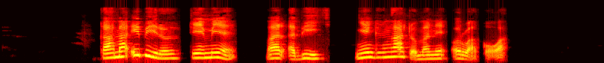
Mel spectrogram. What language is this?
Luo (Kenya and Tanzania)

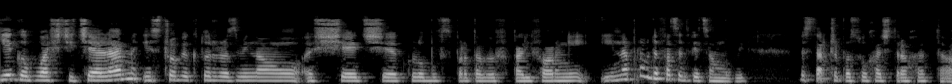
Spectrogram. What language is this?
Polish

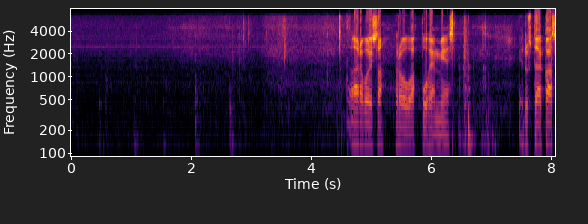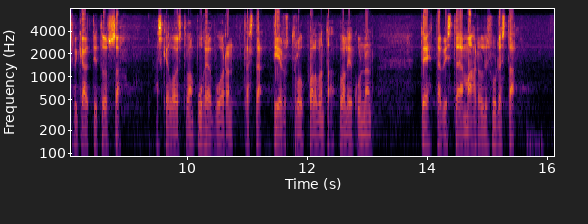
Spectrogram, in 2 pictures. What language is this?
Finnish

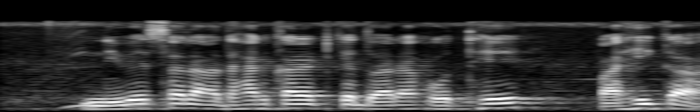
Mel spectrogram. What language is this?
Chhattisgarhi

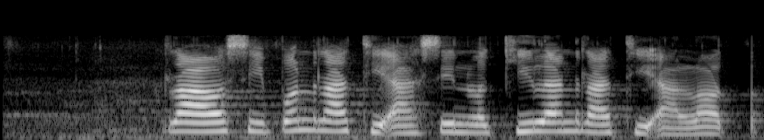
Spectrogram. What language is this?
Javanese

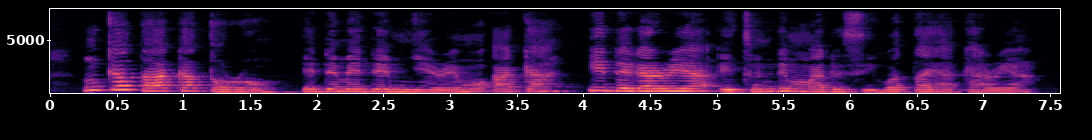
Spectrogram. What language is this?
Igbo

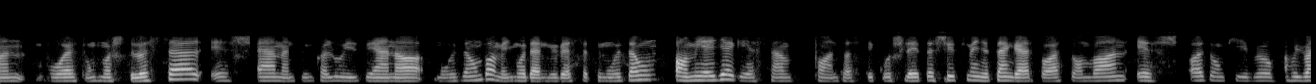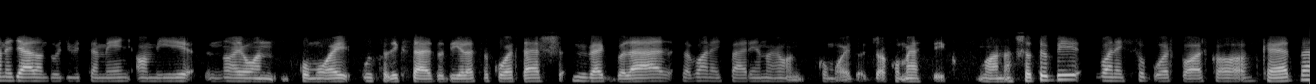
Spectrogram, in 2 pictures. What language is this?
Hungarian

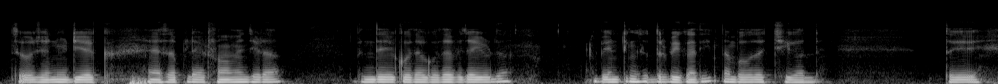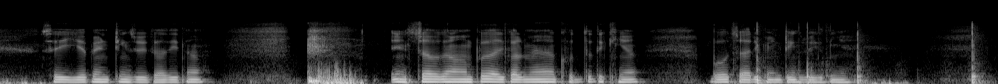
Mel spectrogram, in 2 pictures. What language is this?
Dogri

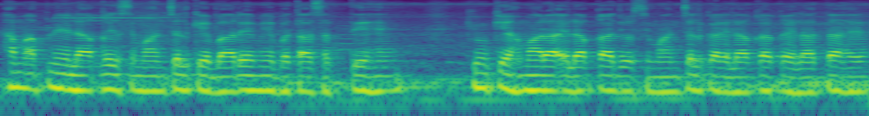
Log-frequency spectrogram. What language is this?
Urdu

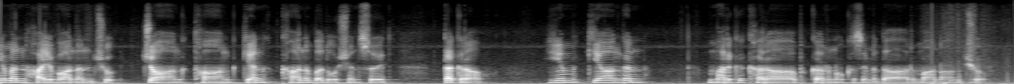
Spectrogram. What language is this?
Kashmiri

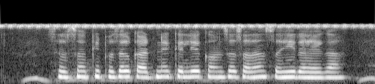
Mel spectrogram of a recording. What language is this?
Hindi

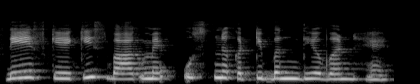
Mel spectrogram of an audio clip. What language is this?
Hindi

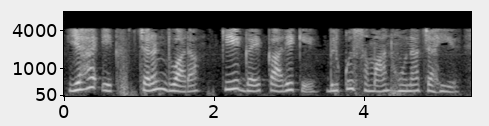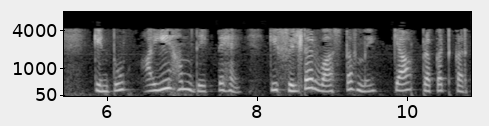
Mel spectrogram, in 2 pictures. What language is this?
Hindi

